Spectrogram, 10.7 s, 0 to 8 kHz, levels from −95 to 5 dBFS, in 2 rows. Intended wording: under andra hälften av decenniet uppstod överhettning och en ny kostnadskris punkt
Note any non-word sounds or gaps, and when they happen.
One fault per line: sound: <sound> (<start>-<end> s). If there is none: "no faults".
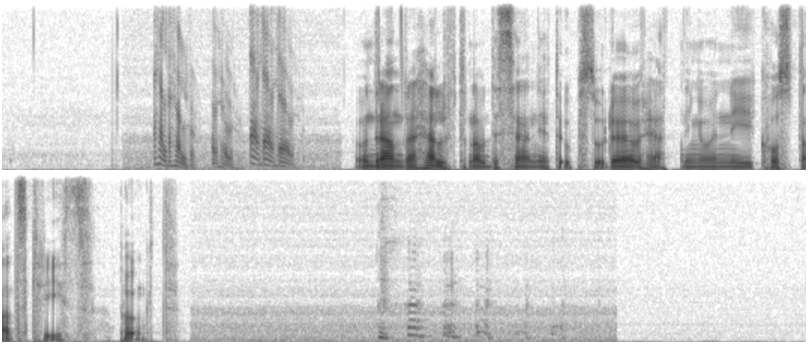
sound: chirp (1.0-2.0 s)
sound: laugh (7.8-9.4 s)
